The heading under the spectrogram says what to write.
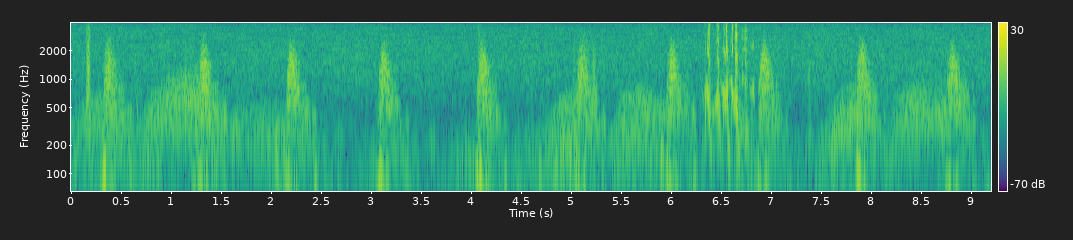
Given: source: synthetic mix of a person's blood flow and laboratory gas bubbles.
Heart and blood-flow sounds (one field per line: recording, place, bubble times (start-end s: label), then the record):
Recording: Doppler ultrasound of blood flow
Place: subclavian vein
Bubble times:
6.30-6.84 s: bubbles
From the record:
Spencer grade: 1 (occasional bubble signal discernible with the cardiac motion signal, with majority of cardiac periods free of bubbles)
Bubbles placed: anywhere in the cardiac cycle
